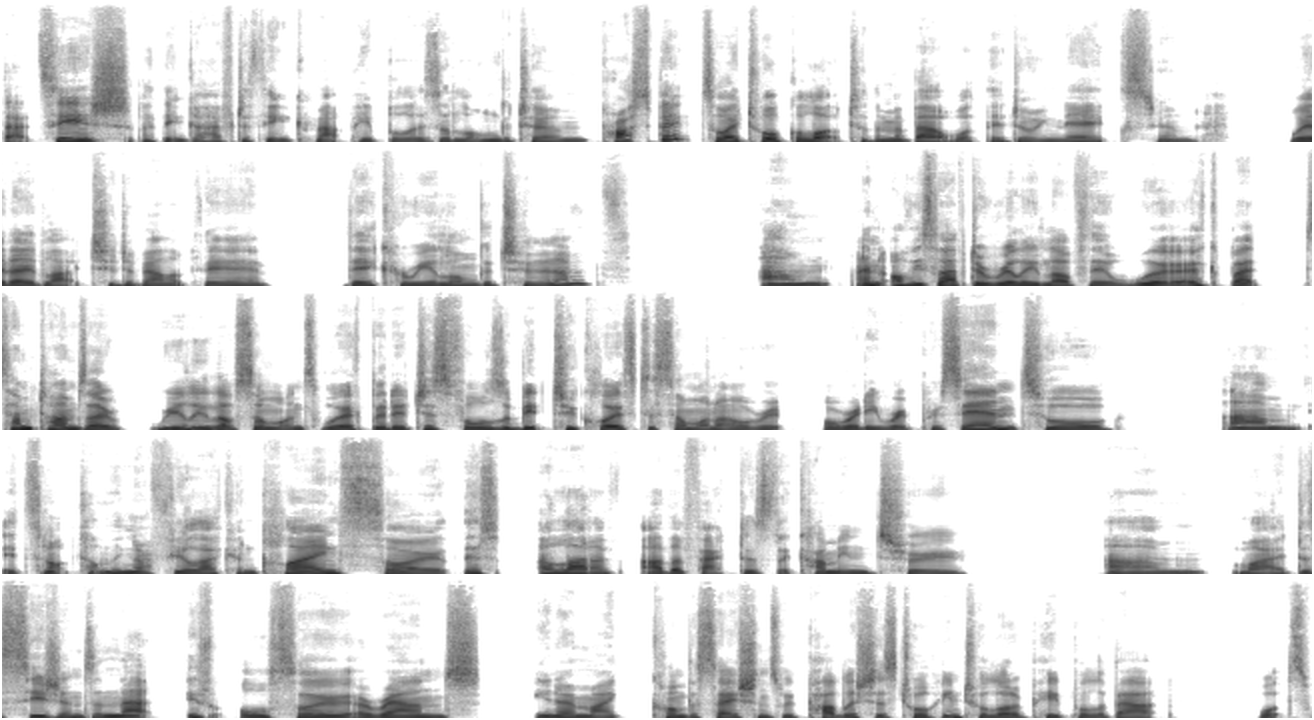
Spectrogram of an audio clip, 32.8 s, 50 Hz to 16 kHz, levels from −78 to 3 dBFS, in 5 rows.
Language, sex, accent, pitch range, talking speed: English, female, Australian, 165-195 Hz, 200 wpm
